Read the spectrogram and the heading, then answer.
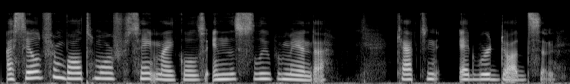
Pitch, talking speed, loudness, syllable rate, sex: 245 Hz, 145 wpm, -18 LUFS, 5.2 syllables/s, female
